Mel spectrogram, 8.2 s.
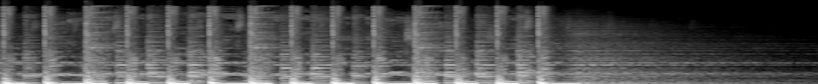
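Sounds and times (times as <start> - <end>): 
sped up funk music: 0.0 - 5.8.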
